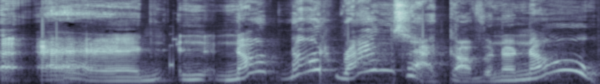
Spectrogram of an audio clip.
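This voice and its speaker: A man puts on a character voice. He speaks at a fairly slow pace. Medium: video game. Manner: nervous, stammering.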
